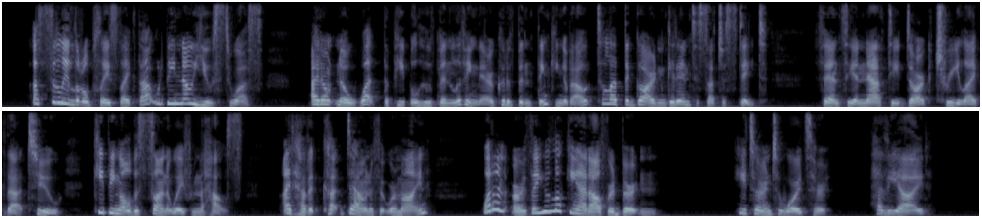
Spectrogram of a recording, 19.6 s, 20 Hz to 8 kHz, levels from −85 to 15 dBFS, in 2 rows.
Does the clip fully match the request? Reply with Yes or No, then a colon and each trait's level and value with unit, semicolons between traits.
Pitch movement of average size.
No: wide, 6.3 semitones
